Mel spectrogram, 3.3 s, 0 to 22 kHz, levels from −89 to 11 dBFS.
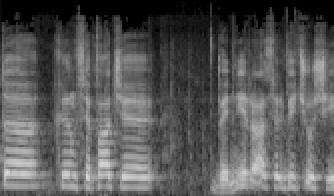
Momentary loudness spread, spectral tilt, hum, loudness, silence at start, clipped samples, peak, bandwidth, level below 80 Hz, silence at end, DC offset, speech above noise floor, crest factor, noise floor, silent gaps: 6 LU; -2 dB/octave; none; -14 LUFS; 0 s; under 0.1%; 0 dBFS; 16 kHz; -58 dBFS; 0 s; under 0.1%; 27 dB; 14 dB; -40 dBFS; none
